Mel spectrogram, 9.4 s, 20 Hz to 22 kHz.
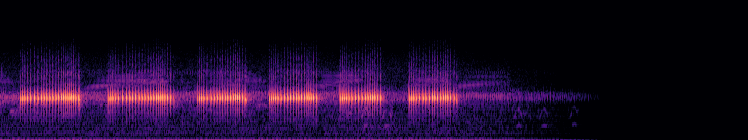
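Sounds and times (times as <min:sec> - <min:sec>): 
natterjack toad Bufo calamita rasping pulsed trills: 0:00.0 - 0:06.0.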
